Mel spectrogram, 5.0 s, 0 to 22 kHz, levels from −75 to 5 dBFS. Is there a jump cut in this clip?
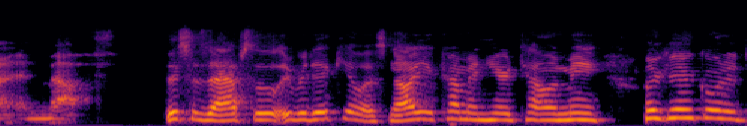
yes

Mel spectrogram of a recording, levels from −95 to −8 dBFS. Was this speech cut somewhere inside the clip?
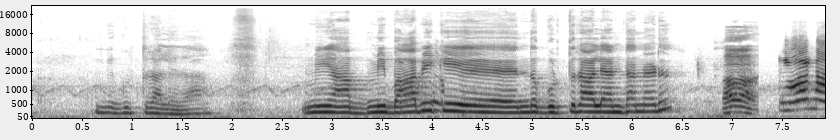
no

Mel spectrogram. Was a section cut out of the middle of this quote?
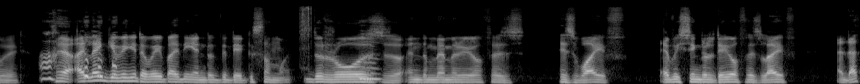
yes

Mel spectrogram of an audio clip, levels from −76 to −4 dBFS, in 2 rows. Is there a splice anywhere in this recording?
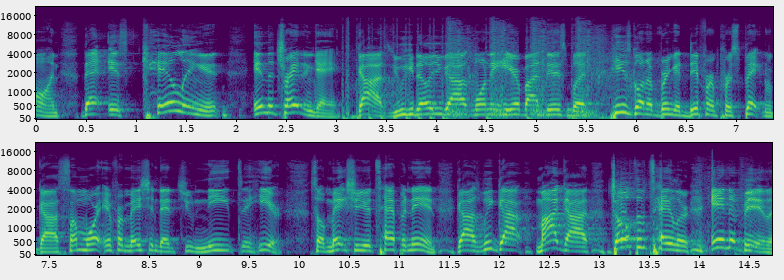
no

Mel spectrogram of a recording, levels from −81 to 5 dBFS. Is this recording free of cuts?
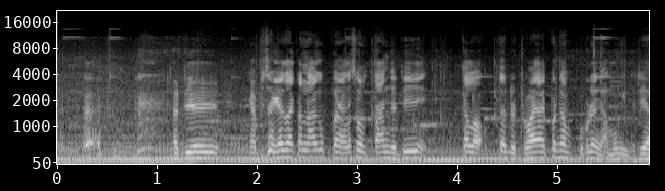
yes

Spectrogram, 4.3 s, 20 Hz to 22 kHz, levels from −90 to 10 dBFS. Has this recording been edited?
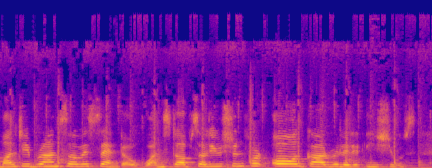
no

